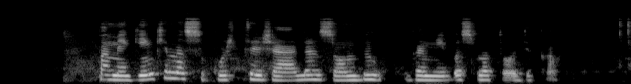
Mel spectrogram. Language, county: Lithuanian, Vilnius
